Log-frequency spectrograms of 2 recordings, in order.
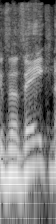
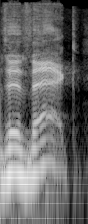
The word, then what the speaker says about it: Vivek: His name's actually Vivek, not Vivek.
